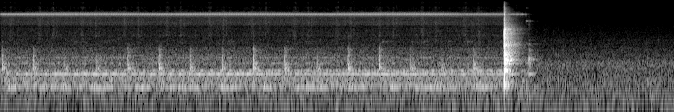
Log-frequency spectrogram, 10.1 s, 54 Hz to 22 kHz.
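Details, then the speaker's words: Powermatic 3520B wood lathe after a year and a half of use: steady hum with a thump once per revolution at the same spot, apparently from the rear bearing area. It stops when reversed and returns gradually when run forward, and is heard even at higher speeds. "it happens in exactly the same spot each time around it the noise sounds like it's coming from the area in this bearing in the back"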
